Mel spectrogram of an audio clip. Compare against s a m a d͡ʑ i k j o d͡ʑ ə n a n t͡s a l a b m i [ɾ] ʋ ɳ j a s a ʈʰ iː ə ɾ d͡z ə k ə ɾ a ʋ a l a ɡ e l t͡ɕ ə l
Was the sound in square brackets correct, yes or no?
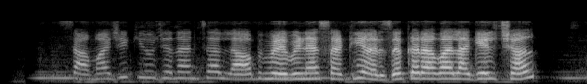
no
